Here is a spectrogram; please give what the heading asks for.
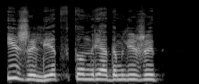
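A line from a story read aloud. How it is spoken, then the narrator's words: Girl exclaiming. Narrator (Russian): обратно воскликнула девушка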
